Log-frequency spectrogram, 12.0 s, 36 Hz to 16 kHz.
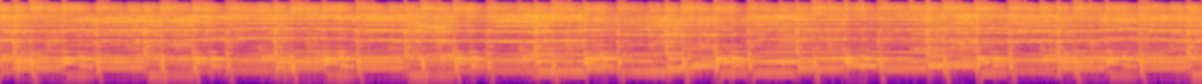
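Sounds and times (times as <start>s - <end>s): organ-like electronic keyboard: 0.0s - 12.0s.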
